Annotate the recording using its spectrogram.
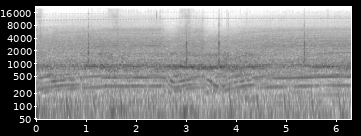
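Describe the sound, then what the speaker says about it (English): A 2009 Lexus IS-F driving at a steady high engine pitch while drifting with tires spinning, the tone dipping and recovering twice with brief mechanical ticks, loud and continuous. "Man, it does want to slide, and those tires just want to just keep spinning"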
